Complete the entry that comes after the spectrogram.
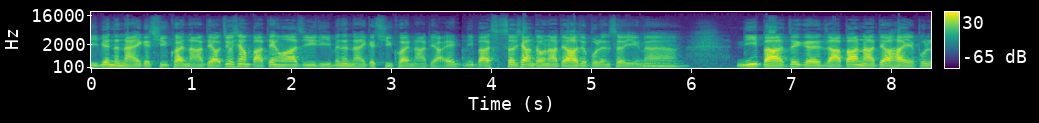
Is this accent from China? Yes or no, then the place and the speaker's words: yes; China; 这就是我们中国人常常说的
